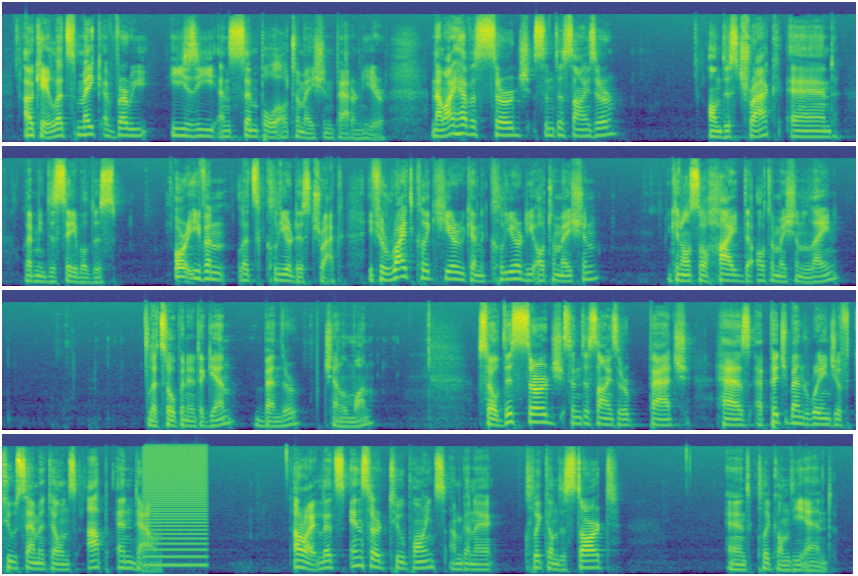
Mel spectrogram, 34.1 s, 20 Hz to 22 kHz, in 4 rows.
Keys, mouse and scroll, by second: 4.4 click, 5.3 scroll up 2, 7.5 click, 7.9 scroll down 2, 8.5-9.5 drag, 10.0 click, 10.7 right click, 11.5 click, 12.3 right click, 14.0 click, 14.9 right click, 16.6 click, 17.7 click, 20.1 click, 27.1 space, 28.0 shift+right click, 30.7 click, 33.6 click.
